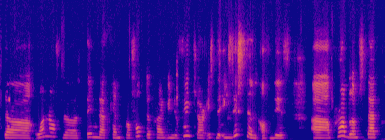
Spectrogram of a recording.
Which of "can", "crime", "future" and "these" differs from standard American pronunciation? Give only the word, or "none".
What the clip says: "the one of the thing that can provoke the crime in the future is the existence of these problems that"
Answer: these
